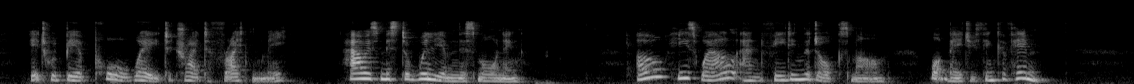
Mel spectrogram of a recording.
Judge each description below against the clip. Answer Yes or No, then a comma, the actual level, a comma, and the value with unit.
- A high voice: Yes, high, 200 Hz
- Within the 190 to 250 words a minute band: No, average, 165 wpm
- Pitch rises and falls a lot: Yes, wide, 6.7 semitones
